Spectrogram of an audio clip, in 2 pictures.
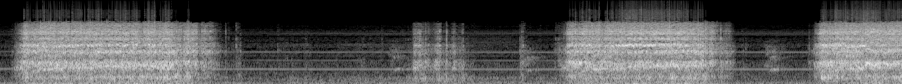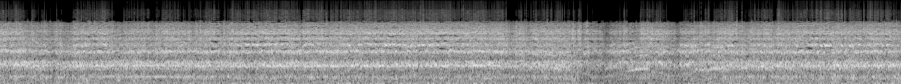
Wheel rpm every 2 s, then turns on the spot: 100, 20, 30, 90, 180, 230, 230, 120, 210.
none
